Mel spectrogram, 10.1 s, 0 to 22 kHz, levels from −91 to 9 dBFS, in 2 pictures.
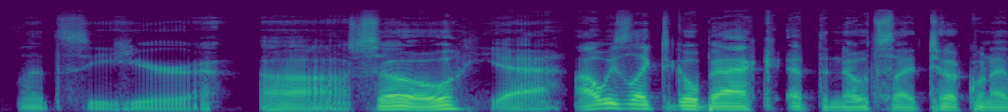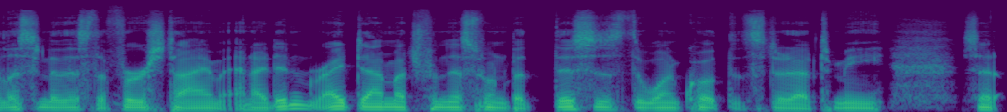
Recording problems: muffled; slightly; fading above 3 kHz

